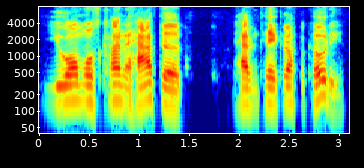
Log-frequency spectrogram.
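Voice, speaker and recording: A man's voice: mid-range voice, fairly even intonation, brisk, smooth, no echo. A man hosting a casual wrestling talk stream, often stammering and restarting as he thinks aloud, chuckling at his own ideas. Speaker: wrestling show host. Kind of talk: casual livestream chat.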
